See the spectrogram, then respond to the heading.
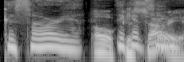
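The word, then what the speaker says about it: Caesarea: by Herod the Great didn't realize it was locally pronounced casaria where are we going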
